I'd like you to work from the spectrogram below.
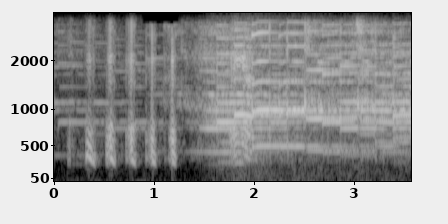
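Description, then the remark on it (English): A phone rings with an incoming crank call, its electronic ringtone a quick run of five rhythmic beeping pulses, then a sustained melodic tune that keeps playing, fairly loud, with no one talking. “So here come the crank calls now. Now I got the crank call.”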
